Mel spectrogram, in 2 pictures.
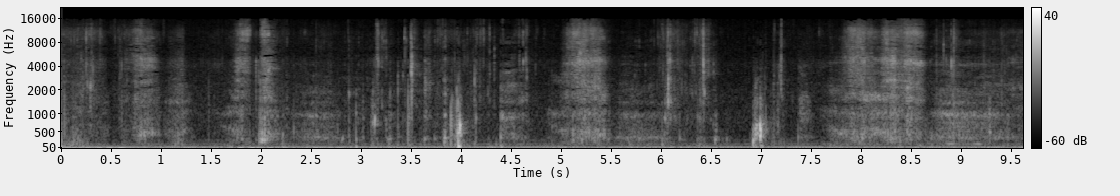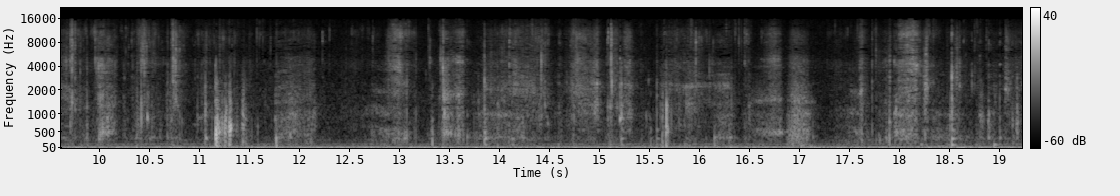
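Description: Eating sounds: a person chewing and smacking on mouthfuls of curry rice, with a wooden spoon clicking and scraping against the bowl.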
